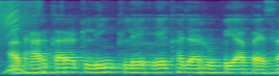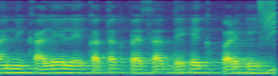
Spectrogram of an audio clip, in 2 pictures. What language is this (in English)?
Chhattisgarhi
